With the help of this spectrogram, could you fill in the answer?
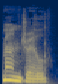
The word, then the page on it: mandrill: British English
